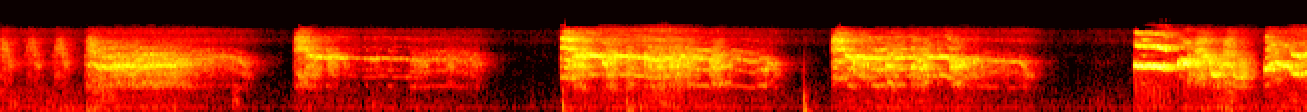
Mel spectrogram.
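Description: A cockatiel gives harsh, raspy bursts of chatter, each lasting about a second, with short pauses between.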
